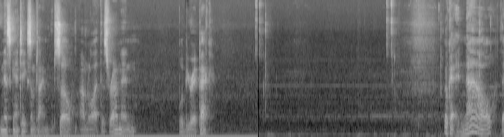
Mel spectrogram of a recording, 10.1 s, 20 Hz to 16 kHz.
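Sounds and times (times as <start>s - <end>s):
low steady hum: 0.0s - 10.0s
computer clicks: 5.1s - 5.5s, 7.7s - 8.0s.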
